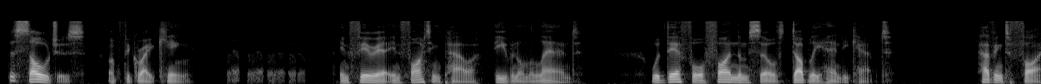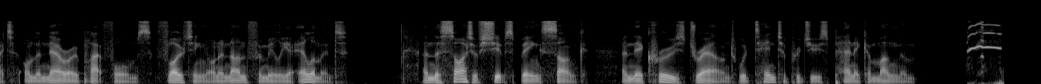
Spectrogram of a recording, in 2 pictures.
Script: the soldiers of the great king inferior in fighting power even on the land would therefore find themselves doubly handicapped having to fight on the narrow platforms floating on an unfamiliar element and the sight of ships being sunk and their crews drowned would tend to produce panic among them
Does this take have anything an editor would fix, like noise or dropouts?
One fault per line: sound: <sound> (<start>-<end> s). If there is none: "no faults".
sound: laugh (2.3-3.1 s)
sound: squeak (20.1-20.5 s)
